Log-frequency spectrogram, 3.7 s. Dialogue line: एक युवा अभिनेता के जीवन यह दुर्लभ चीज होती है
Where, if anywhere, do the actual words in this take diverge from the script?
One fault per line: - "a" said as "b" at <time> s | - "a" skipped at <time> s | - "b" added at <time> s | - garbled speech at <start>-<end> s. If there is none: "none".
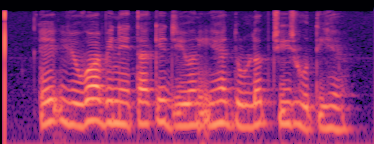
none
